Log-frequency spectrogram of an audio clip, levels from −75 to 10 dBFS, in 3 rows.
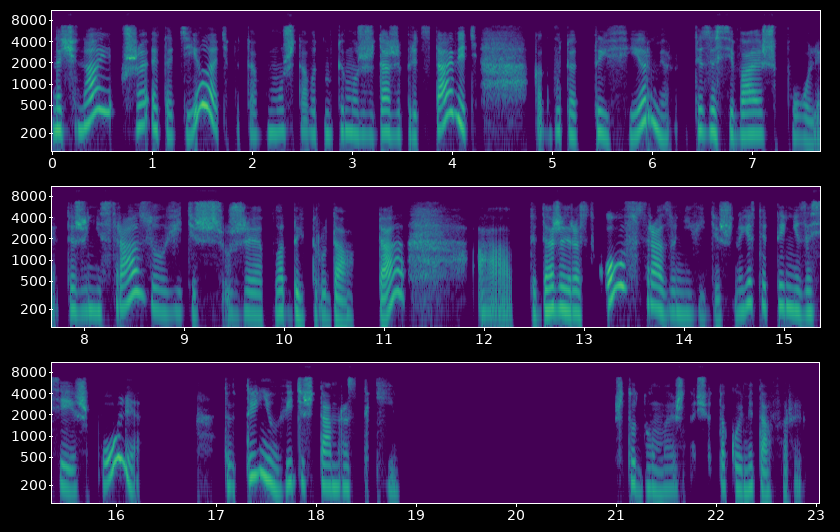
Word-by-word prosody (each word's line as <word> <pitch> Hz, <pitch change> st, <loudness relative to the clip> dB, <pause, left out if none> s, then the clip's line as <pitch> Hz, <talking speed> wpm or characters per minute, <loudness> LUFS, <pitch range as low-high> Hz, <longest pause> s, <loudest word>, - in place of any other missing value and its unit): начинай 280 Hz, -, +5 dB
уже 250 Hz, -, +6 dB
это 185 Hz, -4 st, -3 dB
делать, 470 Hz, -, +4 dB
потому 205 Hz, +2 st, -10 dB
что -, -, 0 dB
вот 200 Hz, -, -11 dB
ну 195 Hz, -, -9 dB
ты 215 Hz, -, -7 dB
можешь 195 Hz, -3 st, -2 dB
даже 205 Hz, -1 st, +3 dB
представить, 240 Hz, -, +3 dB, 0.5 s
как -, -, -9 dB
будто 195 Hz, -3 st, -6 dB
ты 205 Hz, -2 st, -2 dB
фермер, 210 Hz, -, -2 dB, 0.2 s
ты 220 Hz, -, -2 dB
засеваешь 195 Hz, -1 st, +1 dB
поле. 170 Hz, -1 st, -10 dB
Ты 200 Hz, -, -3 dB
же 190 Hz, 0 st, +5 dB
не 190 Hz, -1 st, -5 dB
сразу 215 Hz, -, +1 dB
видишь 180 Hz, -2 st, +1 dB
уже 170 Hz, 0 st, -1 dB
плоды 175 Hz, -3 st, -2 dB
труда, 165 Hz, -2 st, -2 dB, 0.2 s
да? 345 Hz, -1 st, +5 dB, 0.7 s
А -, -, -3 dB, 0.2 s
ты 175 Hz, -, -7 dB
даже 200 Hz, +2 st, +5 dB
и 185 Hz, -, +3 dB
ростков 345 Hz, -, +4 dB
сразу 205 Hz, -6 st, +1 dB
не 175 Hz, -1 st, -8 dB
видишь. 155 Hz, -4 st, -2 dB
Но 180 Hz, -, -9 dB
если 230 Hz, +1 st, -3 dB
ты 220 Hz, -, -1 dB
не 200 Hz, -2 st, -1 dB
засеешь 180 Hz, -1 st, 0 dB
поле, 485 Hz, -, +2 dB, 0.8 s
то 195 Hz, -, -8 dB
ты 270 Hz, +3 st, +2 dB
не 265 Hz, -6 st, +2 dB
увидишь 210 Hz, +3 st, +2 dB
там 195 Hz, -1 st, +1 dB
ростки. 190 Hz, -1 st, -9 dB, 2.2 s
Что 215 Hz, -, -3 dB
думаешь 175 Hz, 0 st, -4 dB
насчет -, -, -4 dB
такой 190 Hz, -2 st, -5 dB
метафоры? 165 Hz, -3 st, -6 dB
195 Hz, 140 wpm, -25 LUFS, 180-220 Hz, 2.2 s, уже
